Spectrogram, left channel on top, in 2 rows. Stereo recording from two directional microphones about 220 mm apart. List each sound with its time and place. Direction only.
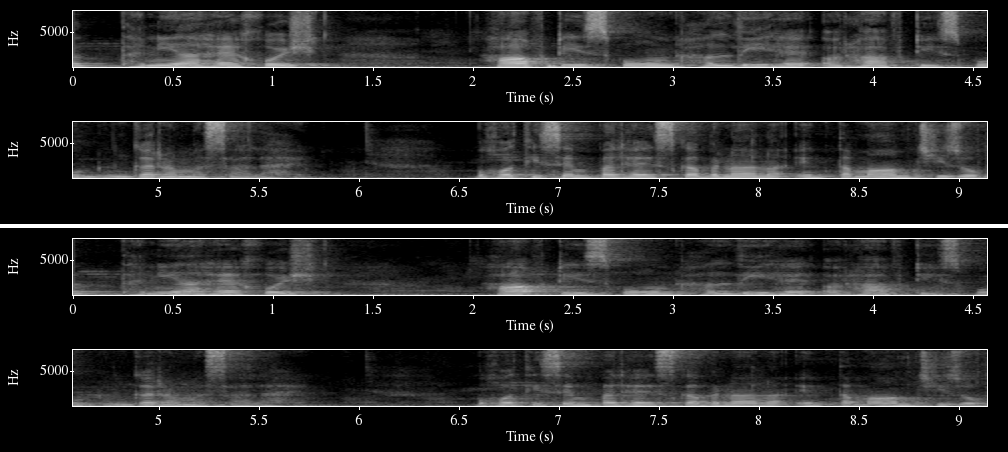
0.2 s a woman's voice: 50° left (ahead or behind)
